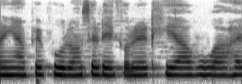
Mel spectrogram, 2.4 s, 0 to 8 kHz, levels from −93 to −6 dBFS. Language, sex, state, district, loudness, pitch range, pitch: Hindi, female, Punjab, Kapurthala, -13 LUFS, 225-230 Hz, 225 Hz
